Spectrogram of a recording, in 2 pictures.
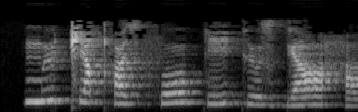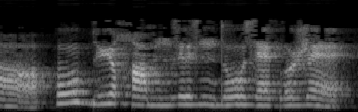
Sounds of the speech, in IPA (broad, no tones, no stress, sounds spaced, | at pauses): m ɨ ǁ i qʰ y z f o k i kʲ u z ɡʲ ɑ h ɑ | o ɡ y χ ɑ m n z ɨ z n d o z ɛ ɡ o ʐ ɛ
